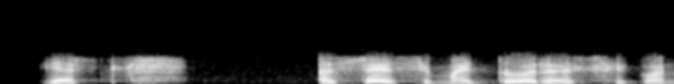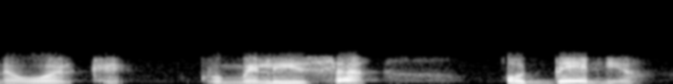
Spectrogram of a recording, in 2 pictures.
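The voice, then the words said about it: Strong Italian accent. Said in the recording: “You have a very strong accent... I'm Italian, that's right... I love your accent”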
